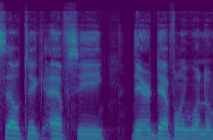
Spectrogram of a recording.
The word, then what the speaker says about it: Celtic: owns yup so it's crazy and it is pronounced Celtic FC they're definitely one of the most recognized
